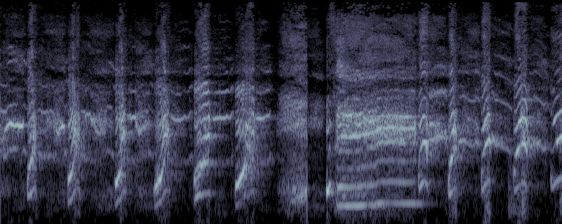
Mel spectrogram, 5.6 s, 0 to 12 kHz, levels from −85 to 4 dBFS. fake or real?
real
